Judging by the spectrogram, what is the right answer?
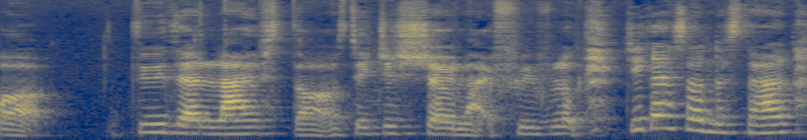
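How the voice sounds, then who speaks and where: Here a woman speaks with ordinary pitch variation. Her voice is somewhat breathy. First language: not English. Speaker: small influencer, vlogger. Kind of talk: casual vlog monologue. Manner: halting, with repeated words and fillers.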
